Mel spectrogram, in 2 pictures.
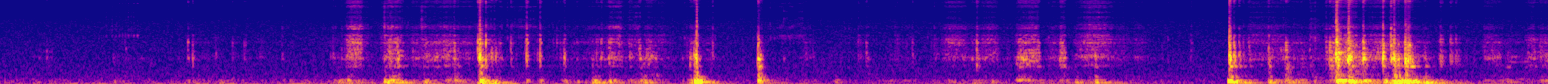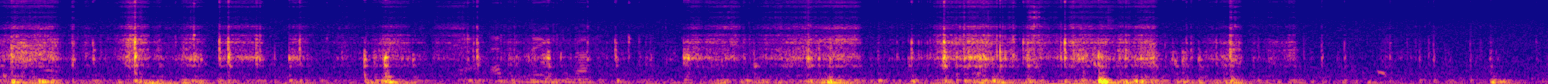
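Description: Irregular knocks and thumps on a small skiff's deck close by, with rushing bursts of water splashing as a bonefish is brought to the boat and lifted out by hand. The sharpest knocks come in the first half.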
